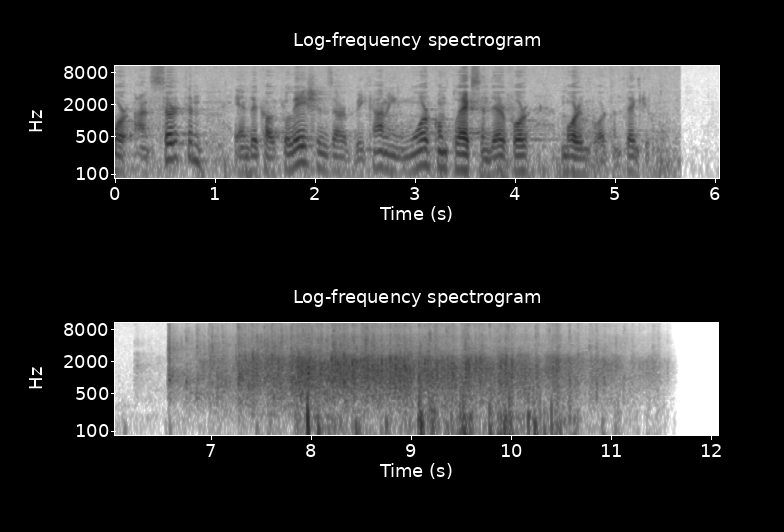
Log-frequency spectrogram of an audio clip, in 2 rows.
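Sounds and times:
audience applauding: 6.6s - 11.6s
dull low thumps: 9.0s - 10.7s.

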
